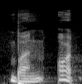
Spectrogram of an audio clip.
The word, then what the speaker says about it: ban ot: You will see that in KHASI, most of the last letter that ends in T or D or P, the consonant letters, we don't usually pronounce, but we pronounce in such a way that it ends just in between. It is very particular in KHASI. So here it will be ban ot. You can hear the little T sound ot.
